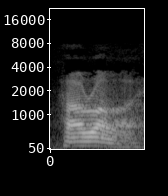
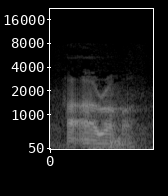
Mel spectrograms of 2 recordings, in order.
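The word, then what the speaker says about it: Harama (הערמה): Harama. Hey, ayin, resh, mem, hey. Ha-arama.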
